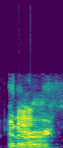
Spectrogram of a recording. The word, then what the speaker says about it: Uluru: I got to eat some sausage and I got to go eat outside with full view of Uluru. Did I say that right? – Uluru.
